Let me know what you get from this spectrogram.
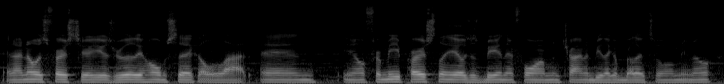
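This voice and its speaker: A young man from Wisconsin, a college senior and goalkeeper, speaking in a brisk, friendly way in a documentary interview. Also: fairly low pitch, completely flat delivery, vocal fry, warm tone, faint music behind. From Wisconsin, USA. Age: young adult.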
